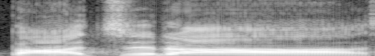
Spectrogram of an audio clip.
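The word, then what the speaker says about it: वज्र: 그래서 바라는 바즈라, 산스크리트 바즈라가 원래 발음이고 금강이라고 한문으로 표기한답니다.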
